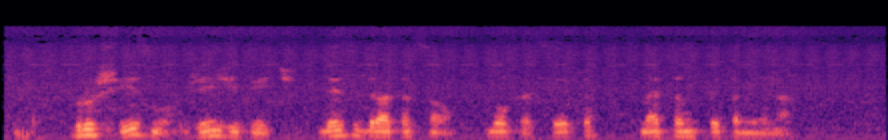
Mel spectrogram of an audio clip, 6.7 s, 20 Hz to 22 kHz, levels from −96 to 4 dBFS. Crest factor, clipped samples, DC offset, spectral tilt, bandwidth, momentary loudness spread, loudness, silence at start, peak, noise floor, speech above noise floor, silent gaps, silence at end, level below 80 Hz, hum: 18 dB; under 0.1%; under 0.1%; -7.5 dB/octave; 11.5 kHz; 15 LU; -25 LUFS; 0.05 s; -8 dBFS; -48 dBFS; 24 dB; none; 0.7 s; -48 dBFS; none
